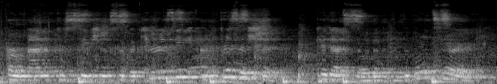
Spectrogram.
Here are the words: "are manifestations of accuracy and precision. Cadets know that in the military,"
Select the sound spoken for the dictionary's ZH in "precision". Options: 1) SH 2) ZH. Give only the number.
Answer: 1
